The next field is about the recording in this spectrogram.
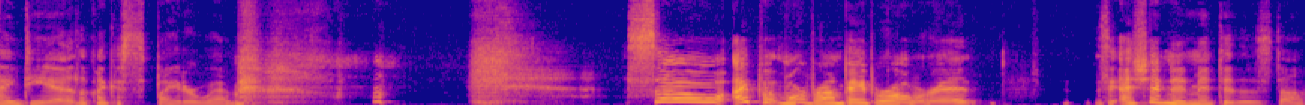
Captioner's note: laughs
